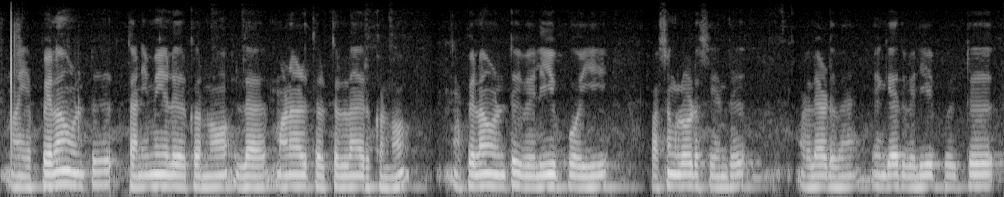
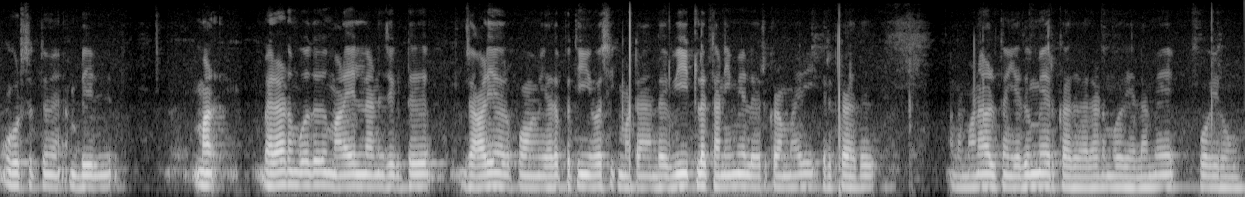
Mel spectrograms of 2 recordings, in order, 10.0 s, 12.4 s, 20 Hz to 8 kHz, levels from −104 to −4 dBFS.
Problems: none marked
